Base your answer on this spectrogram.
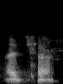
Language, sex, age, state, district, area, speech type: Sindhi, male, 18-30, Gujarat, Surat, urban, conversation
